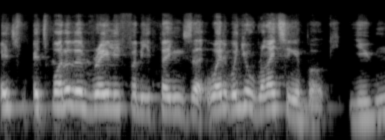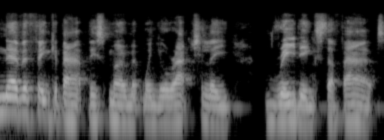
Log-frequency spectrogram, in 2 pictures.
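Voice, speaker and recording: In a Birmingham accent, a man speaks at a moderate pace with a dark, mellow tone. His pitch is fairly high and swings very widely. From England, Birmingham. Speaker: author. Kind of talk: casual chat; reading aloud. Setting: video call. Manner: halting.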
